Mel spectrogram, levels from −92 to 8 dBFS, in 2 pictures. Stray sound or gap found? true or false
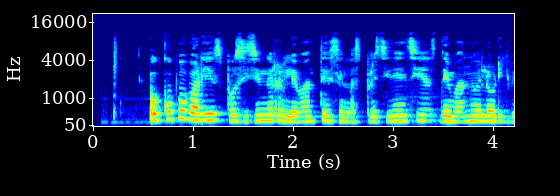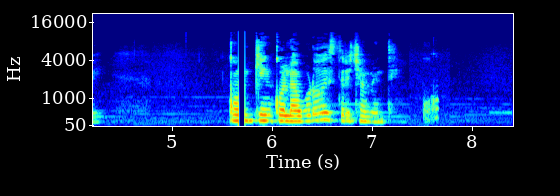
true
